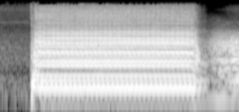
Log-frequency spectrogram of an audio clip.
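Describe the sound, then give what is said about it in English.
A single loud, sustained foghorn blast, deep and steady with strong harmonic tones, sounds for about two and a half seconds before cutting off, leaving faint background noise. “oh, that is good foghorn. Oh, yes. Lovely foghorn.”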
